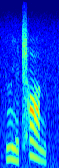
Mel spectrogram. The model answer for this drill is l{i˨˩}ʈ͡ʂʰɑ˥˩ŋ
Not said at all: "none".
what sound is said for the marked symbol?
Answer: i˨˩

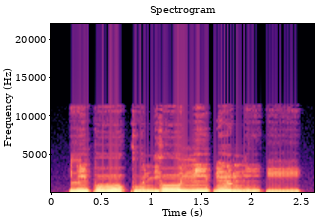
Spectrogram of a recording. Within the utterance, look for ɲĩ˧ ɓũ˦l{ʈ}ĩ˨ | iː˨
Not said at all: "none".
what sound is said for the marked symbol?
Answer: n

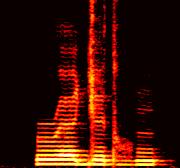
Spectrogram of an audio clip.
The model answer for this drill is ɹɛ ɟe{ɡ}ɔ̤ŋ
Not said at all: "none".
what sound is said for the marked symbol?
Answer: d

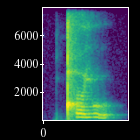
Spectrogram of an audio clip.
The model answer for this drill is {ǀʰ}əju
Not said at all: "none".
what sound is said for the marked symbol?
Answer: ǃʰ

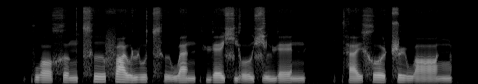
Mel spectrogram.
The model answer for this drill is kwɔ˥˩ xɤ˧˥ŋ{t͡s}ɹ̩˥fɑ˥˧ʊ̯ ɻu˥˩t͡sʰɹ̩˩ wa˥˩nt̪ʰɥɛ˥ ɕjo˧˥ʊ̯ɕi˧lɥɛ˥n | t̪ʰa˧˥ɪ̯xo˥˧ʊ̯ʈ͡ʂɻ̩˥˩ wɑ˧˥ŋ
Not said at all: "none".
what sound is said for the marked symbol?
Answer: t͡sʰ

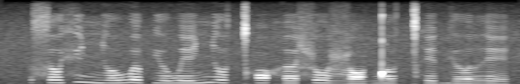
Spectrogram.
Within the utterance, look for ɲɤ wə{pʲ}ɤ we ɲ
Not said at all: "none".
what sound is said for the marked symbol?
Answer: pʲ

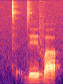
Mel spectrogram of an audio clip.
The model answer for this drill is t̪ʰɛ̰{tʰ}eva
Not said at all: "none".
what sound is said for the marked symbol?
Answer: d̪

